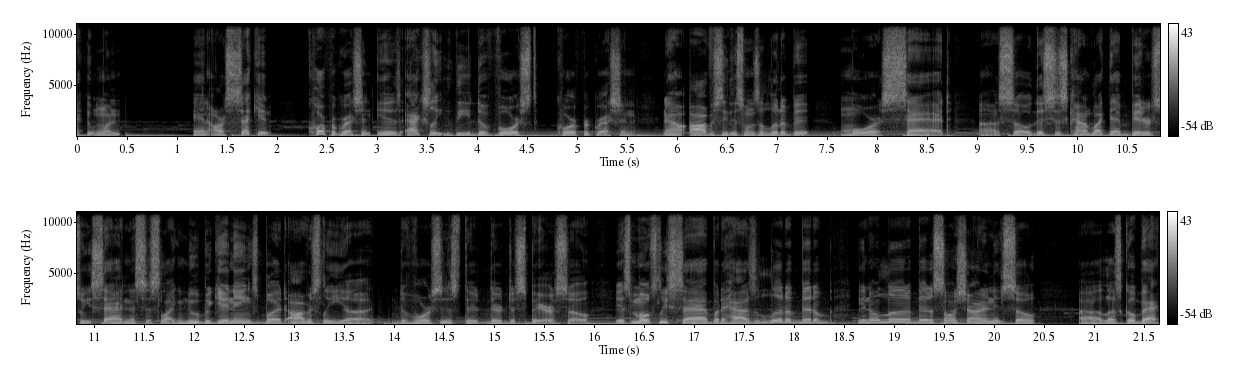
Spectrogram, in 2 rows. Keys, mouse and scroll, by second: 3.1-3.5 scroll up 1.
